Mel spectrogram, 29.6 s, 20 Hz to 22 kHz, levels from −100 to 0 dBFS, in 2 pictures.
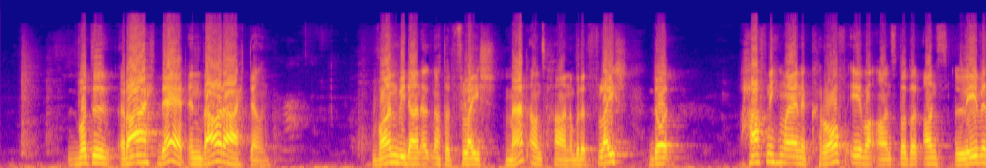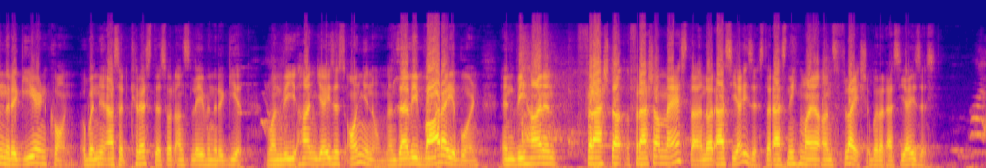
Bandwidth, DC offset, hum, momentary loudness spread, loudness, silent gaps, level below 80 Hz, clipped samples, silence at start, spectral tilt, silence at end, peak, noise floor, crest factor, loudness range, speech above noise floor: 16 kHz; under 0.1%; none; 11 LU; -9 LUFS; none; -36 dBFS; 2%; 0.3 s; -5.5 dB/octave; 0 s; 0 dBFS; -36 dBFS; 10 dB; 5 LU; 27 dB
